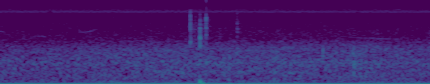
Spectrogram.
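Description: A menu selection clicks softly.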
